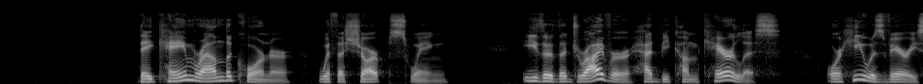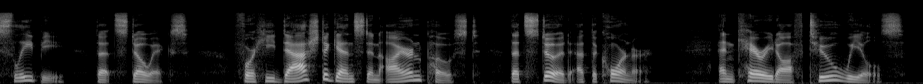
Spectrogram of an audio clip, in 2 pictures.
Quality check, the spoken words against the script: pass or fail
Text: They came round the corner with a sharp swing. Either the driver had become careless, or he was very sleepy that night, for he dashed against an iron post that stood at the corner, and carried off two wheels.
fail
